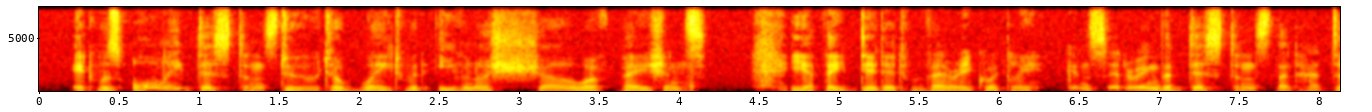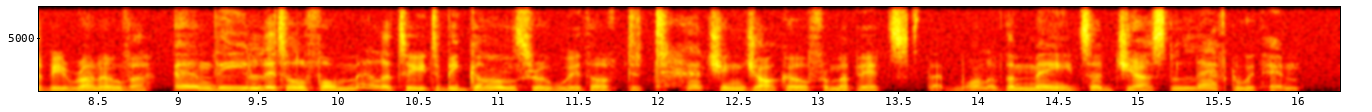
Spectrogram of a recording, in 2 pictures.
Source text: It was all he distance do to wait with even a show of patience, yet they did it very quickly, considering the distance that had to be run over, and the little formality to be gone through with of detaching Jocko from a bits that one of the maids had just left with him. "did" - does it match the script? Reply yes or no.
yes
